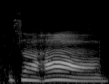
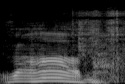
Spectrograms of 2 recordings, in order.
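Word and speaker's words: זהב: Zahab. Spell it. Zion. Uhhuh. Hey. Hey. Bet. Exactly. Zahab.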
